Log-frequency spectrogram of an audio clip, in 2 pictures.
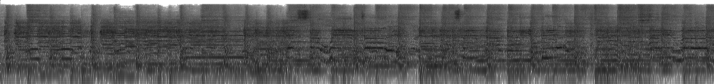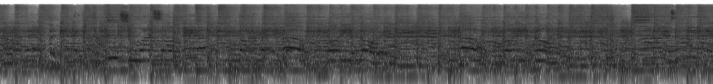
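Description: A rock band playing live and loud: amplified electric guitars and a drum kit, with a sung vocal.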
